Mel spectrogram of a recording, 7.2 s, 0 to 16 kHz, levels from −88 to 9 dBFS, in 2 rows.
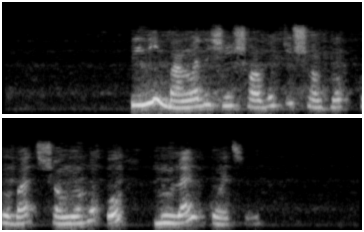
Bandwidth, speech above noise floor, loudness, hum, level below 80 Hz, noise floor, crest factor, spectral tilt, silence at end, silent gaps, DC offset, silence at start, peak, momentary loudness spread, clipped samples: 7 kHz; 53 dB; -17 LUFS; none; -64 dBFS; -71 dBFS; 16 dB; -5.5 dB/octave; 1.25 s; none; under 0.1%; 1.3 s; -2 dBFS; 14 LU; under 0.1%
